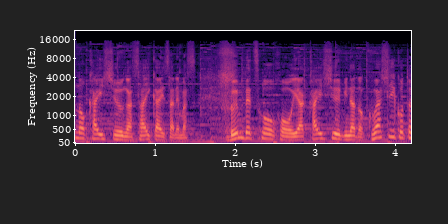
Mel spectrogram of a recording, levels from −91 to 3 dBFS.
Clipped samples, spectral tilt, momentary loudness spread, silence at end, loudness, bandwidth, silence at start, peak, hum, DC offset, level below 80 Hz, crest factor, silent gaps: under 0.1%; -5 dB/octave; 6 LU; 0 s; -25 LUFS; 15.5 kHz; 0 s; -8 dBFS; none; under 0.1%; -48 dBFS; 18 dB; none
